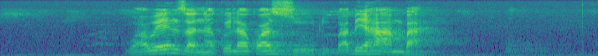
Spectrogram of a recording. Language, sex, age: Zulu, male, 29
